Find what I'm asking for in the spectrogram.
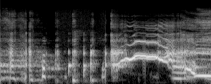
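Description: A man lets out a loud, close scream that swells up in pitch and then slides back down, held for about a second after a burst of choppy, breathy vocal sounds.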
